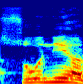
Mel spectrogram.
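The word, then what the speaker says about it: souvenir: इ एन आय आर the correct प्रोन्सिएशन ऑर उच्चार उच्चार या शब्दाचा करेक्ट उच्चार हा सोनियर होतो सोनियर व्हॉट इज सोनियर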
